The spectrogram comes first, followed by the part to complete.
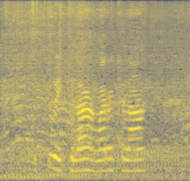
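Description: A person speaking over a low, steady background rumble.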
